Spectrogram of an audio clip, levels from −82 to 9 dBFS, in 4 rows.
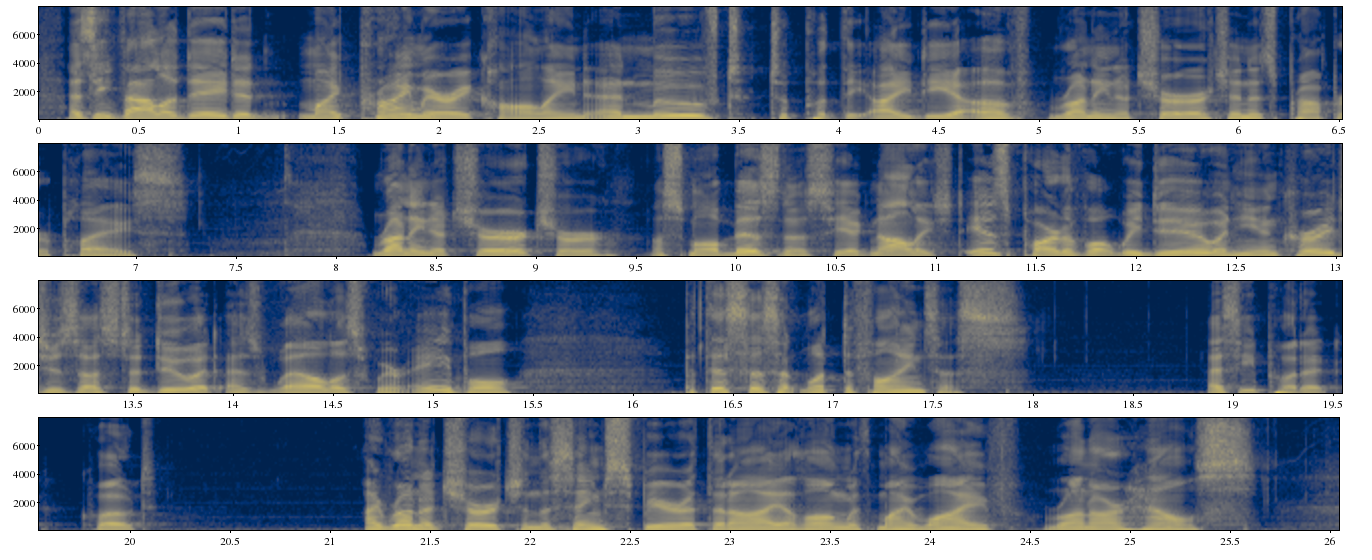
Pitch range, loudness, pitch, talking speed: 105-140 Hz, -16 LUFS, 120 Hz, 175 wpm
